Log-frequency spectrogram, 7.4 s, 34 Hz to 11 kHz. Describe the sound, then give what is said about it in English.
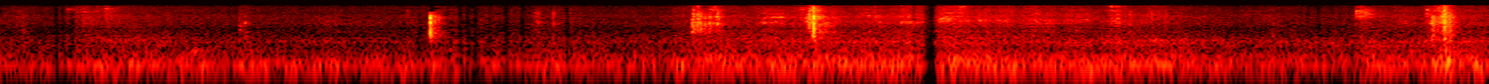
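Thin Bible pages being flipped while opening a Bible to 1 John chapter 4, with a few crisp, papery snaps and soft rustling between them, spaced irregularly over a low background hum. Fairly quiet, with no one talking. “Okay, let me open my Bible to that.”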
